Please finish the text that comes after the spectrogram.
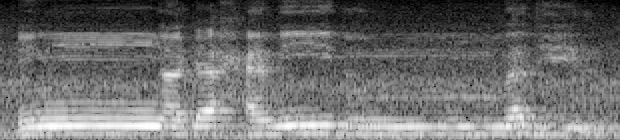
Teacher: اچھا، اس کے بعد پھر نون مشدد ہے، ان کا نون مشدد میں جو ہے نا آپ نے غنہ کرنا ہے، غنہ کی مقدار ایک الف کے برابر ہے،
